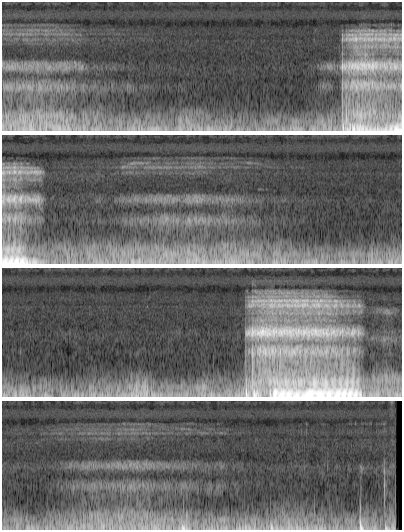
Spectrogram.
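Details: Kelpie dog, deep rumbling snores about every seven seconds, each lasting about a second, with softer breath sounds between in a quiet room; snoring.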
